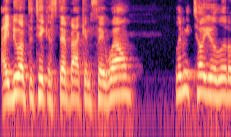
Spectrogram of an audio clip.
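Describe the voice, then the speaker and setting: Recorded very cleanly with a silent background, a man with a Spanish accent speaks with ordinary pitch variation. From US West Coast, Orange County, California. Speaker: diocesan youth ministry director. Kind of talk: conference talk.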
